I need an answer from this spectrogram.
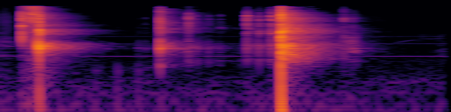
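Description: A beer can is cracked open with a few sharp, isolated snaps and clicks. The loudest pop trails off into a short fizzing hiss, with no talk.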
